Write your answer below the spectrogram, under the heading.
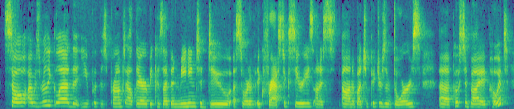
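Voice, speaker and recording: A woman guest poet on an online call, speaking casually and reading her work aloud, with a dull, slightly rumbly sound. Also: steady tone, moderate pace. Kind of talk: casual chat and poem reading.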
